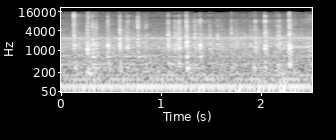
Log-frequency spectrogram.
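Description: Rapid typing on a computer keyboard, with many quick, light clacks in an uneven run over a steady low hum. The typing is faint and there is no talk.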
